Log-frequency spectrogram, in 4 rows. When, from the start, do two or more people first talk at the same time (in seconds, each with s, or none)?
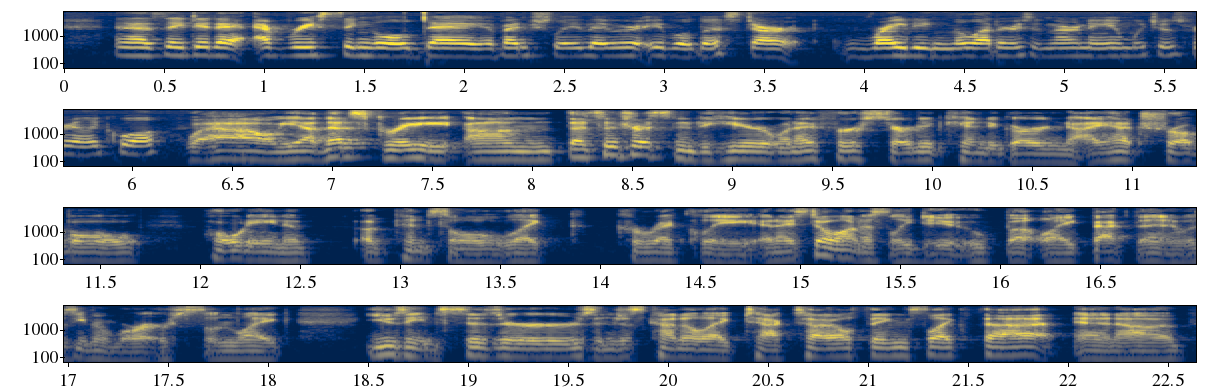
none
